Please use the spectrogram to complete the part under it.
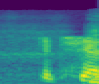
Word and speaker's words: Kochetkov: This kid in goal, Kochetkov, I think that's the way you pronounce his name, Kochetkov,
